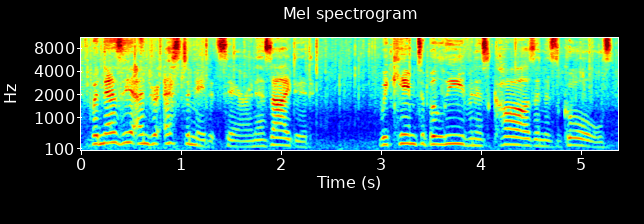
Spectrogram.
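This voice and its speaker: A woman acting as a solemn alien woman in a video game cutscene. She speaks in formal, measured declarations with grave dignity. Faint ambient noise sits behind her voice. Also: mid-range voice, lively intonation, fairly bright tone, natural voice. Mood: solemn, regretful. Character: alien woman, cold imperious mouthpiece of an ancient plant, later freed and remorseful.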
